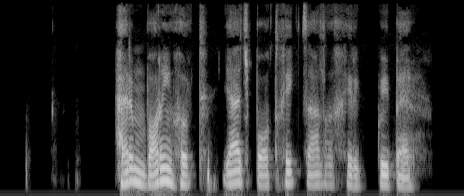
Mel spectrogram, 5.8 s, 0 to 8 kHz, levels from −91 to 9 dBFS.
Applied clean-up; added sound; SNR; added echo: none; none; none; none.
